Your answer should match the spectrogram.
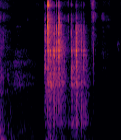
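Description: Keyboard keys dropped into an old Tesco cookies and cream tub give a brief, close clattering rattle that lasts about half a second, then settles into quiet.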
